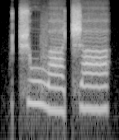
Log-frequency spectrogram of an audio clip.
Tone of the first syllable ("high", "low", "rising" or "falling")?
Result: high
